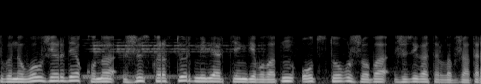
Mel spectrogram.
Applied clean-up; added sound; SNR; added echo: none; Ringtone / Keyboard (musical); 19 dB; none.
